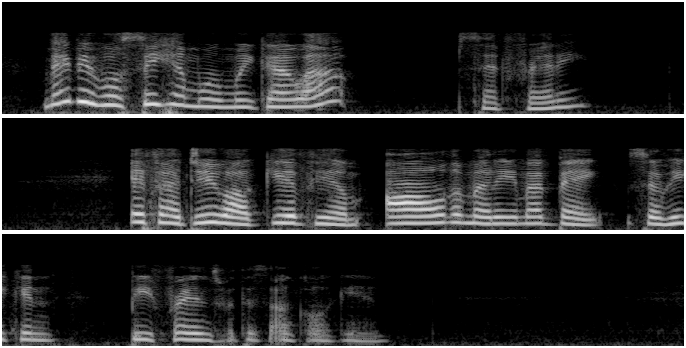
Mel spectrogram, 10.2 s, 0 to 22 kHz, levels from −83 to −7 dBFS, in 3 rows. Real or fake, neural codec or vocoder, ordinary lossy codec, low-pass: fake; vocoder, 22.05 kHz, 80 mel bands, Vocos; AAC, 48 kbps; 7.2 kHz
